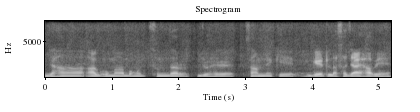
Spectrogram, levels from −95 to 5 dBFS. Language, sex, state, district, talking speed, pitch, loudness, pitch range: Chhattisgarhi, male, Chhattisgarh, Rajnandgaon, 160 wpm, 115 Hz, -22 LUFS, 115-120 Hz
